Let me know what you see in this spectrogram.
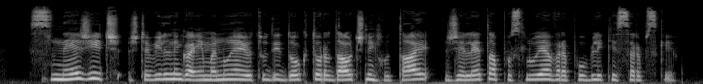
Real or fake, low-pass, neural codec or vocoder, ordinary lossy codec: real; 19.8 kHz; none; MP3, 64 kbps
